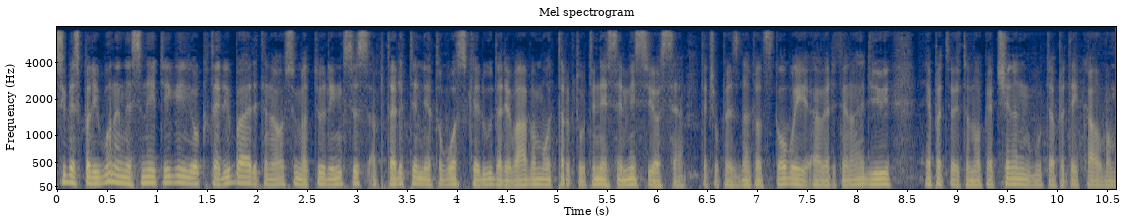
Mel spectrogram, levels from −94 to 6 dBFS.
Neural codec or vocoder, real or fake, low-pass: codec, 16 kHz, 1.1 kbps, Voila-Tokenizer; fake; 7.2 kHz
